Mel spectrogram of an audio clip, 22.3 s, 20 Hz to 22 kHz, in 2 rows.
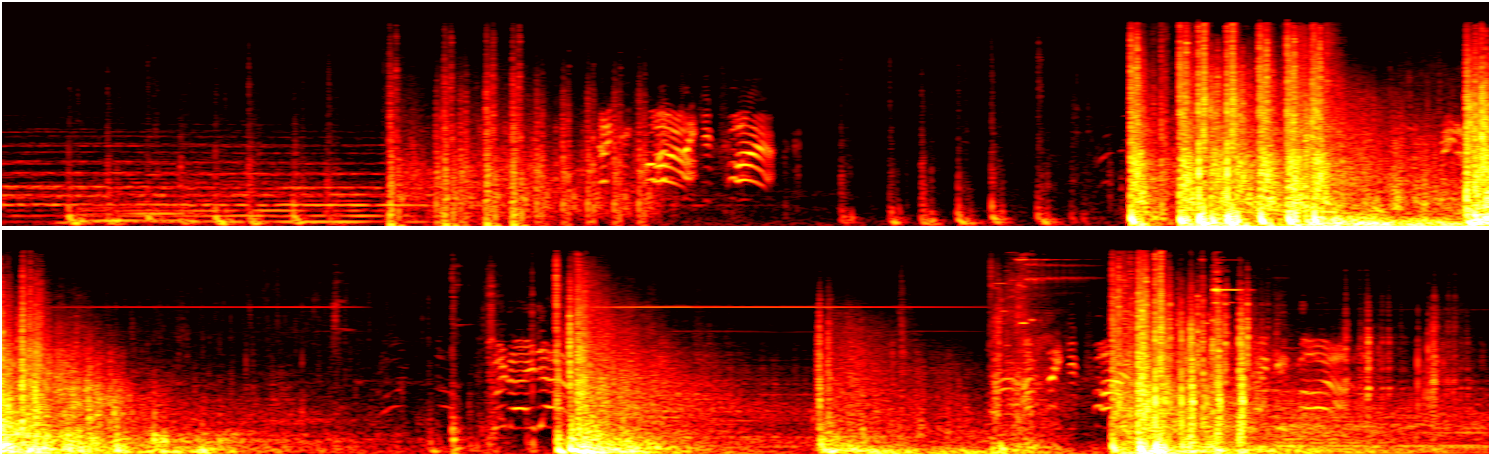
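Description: Gunfire in Call of Duty MW Alpha, a 2v2 speedball match: bursts of automatic weapon fire and sharp single shots, loud and close, separated by quieter gaps, with voices calling out between them.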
